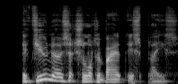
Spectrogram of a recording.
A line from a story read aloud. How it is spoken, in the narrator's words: he said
